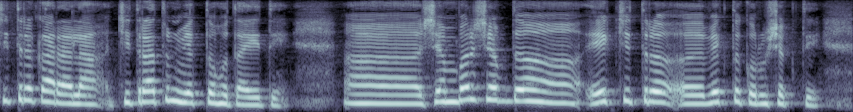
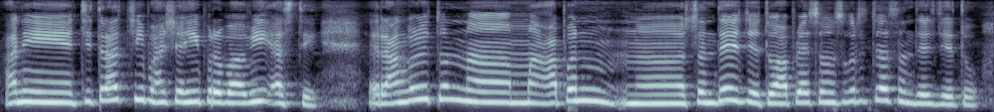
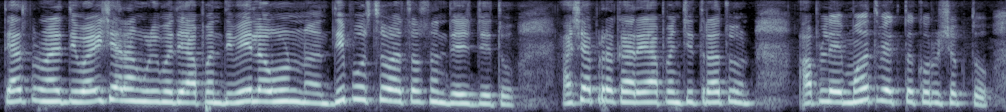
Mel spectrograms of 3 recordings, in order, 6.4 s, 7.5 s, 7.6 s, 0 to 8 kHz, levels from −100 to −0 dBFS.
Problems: none marked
